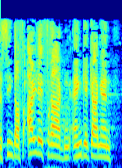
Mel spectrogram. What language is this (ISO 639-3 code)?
deu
